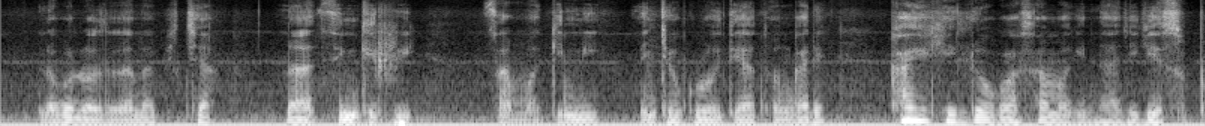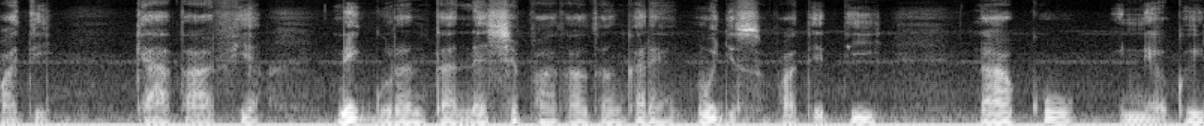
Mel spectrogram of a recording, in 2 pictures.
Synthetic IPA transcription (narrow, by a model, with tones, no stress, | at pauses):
nɛ˨ɡo˦dɔ˨lta˨ta˨na˦pi̥˦t͡ʃa˦ | na˨si˦ŋɡi˨ɾi˨ | sa˨ma˨ki˨ni˦nɪ˨t͡ʃe˦ɡu˦lo˨ti˨˦a˦ta˦ŋɡa˦ɾɛ˦ | ka˦ke˦ke˦li˦o˨kɔ˨la˦sa˦ma˨ɡɪ˨n˦a˨d͡ʒi˦ke˦sʊ˨pa˨ti˨ | kɪ˨a˦ta˨˦fi˦a˦ | ne˦ɡu˨ɾa˦nta˦nɛ˦ʃɪ˦pa˦ta˨˦ta˦ŋɡa˦ɾɛ˦ŋo˦d͡ʒɪ˨sʊ˨pa˨te˨ti˦ | na˦kʊ˦ | ɪ˨n˨a˨ku˦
